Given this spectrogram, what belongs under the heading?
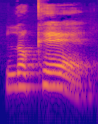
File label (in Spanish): frente, Zapoteco, Asunción Ocotlan; Cuerpo; INALI; Haspelmath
